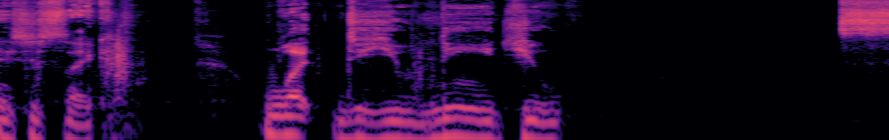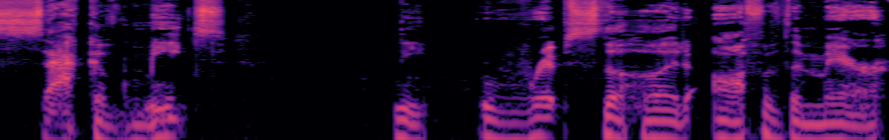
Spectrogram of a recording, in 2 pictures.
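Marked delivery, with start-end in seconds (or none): 1.3-5.6 put-on growly old woman voice, deeper than expected. Narrating a scene, the old woman behind you speaks up, deep growl. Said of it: "growl in a deeper voice than you would expect a little old lady to have".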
